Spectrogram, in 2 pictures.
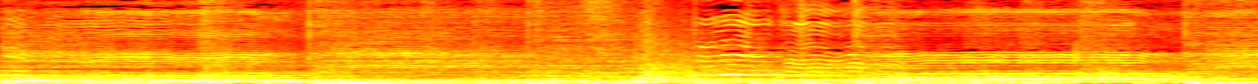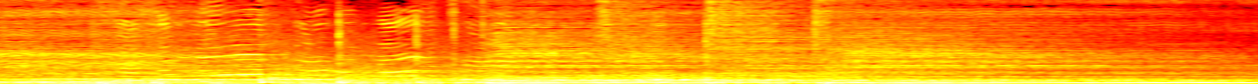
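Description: Live gospel song: a woman's lead vocal with a backing choir of voices and band accompaniment, sustained and steady.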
